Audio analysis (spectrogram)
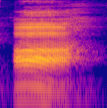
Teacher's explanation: आ जो मुख आपका पूरा खुल जाता है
